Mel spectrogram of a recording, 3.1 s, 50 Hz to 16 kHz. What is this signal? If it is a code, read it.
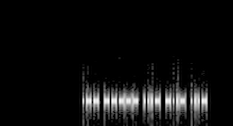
Morse code, heard as a keyed tone, about 48 wpm, 700 Hz. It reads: W0VXV
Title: USA Call Signs - 5 Characters - 50wpm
